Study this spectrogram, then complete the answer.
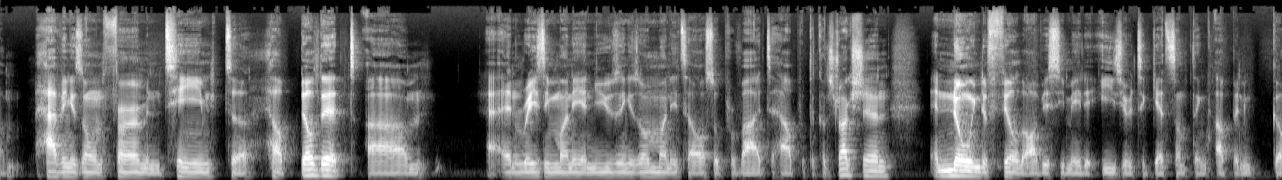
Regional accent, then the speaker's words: Haiti; I went to school in La Plaine, which is near La Salle. I went to school outside of that community, but, you know, I grew up in Haiti.

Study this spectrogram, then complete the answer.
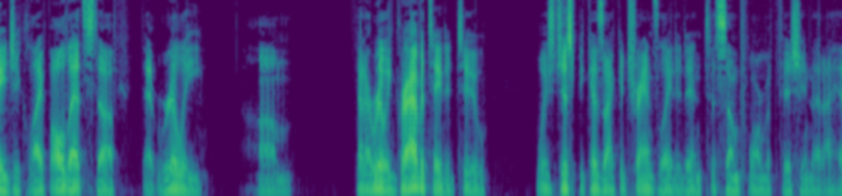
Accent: North Carolina, United States; So I grew up in Camden County, North Carolina, which is going to be closer to the Outer Banks.

